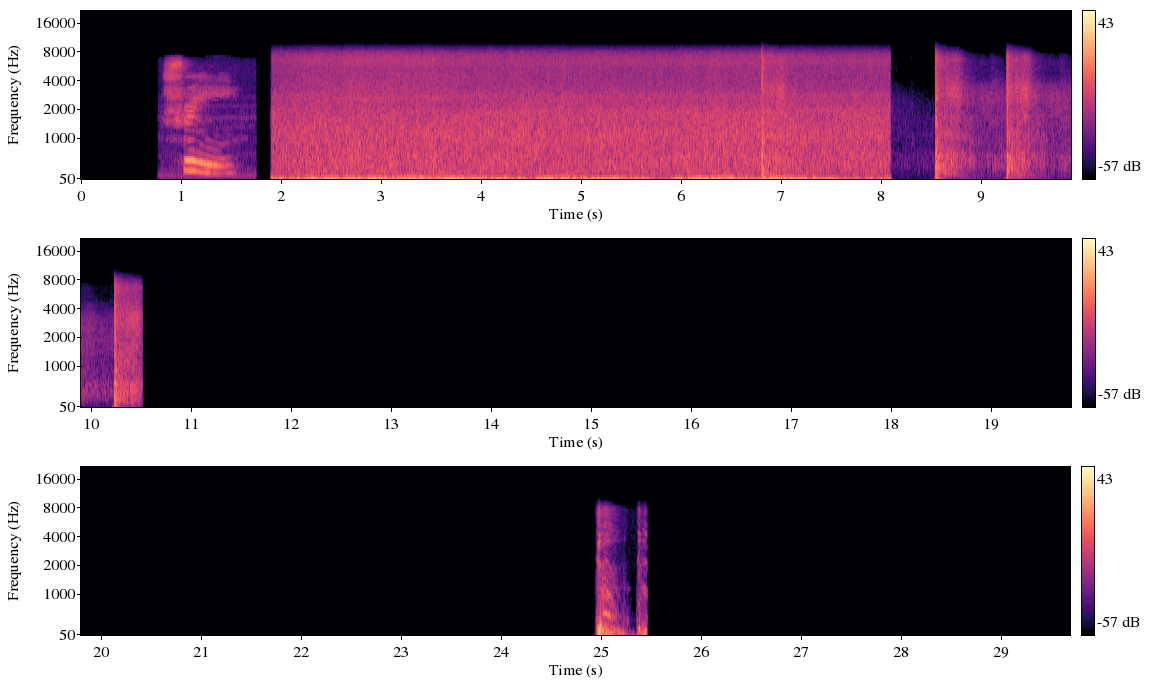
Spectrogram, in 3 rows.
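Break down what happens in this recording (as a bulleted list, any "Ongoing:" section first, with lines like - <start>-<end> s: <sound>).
- 0.87-1.49 s: someone says "tree"
- 1.9-8.11 s: you can hear water
- 6.79-10.53 s: gunfire is heard
- 24.93-25.47 s: someone coughs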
